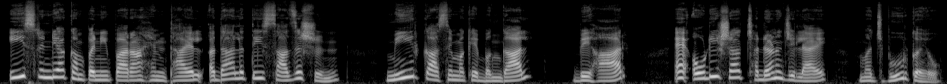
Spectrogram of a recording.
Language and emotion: Sindhi, neutral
